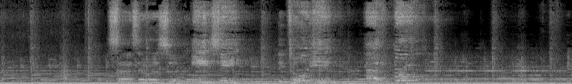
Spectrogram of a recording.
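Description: Live band music from a duo: hollow-body electric guitar and keyboard playing over a heavy, steady bass.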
